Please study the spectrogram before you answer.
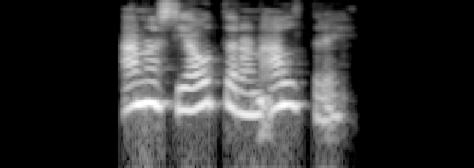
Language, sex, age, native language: Icelandic, female, 30-39, Icelandic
